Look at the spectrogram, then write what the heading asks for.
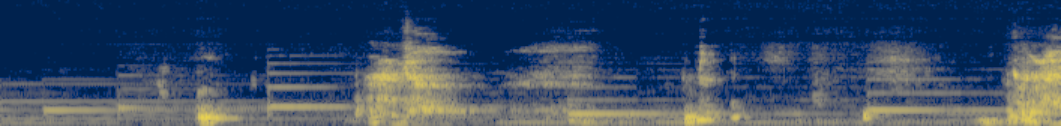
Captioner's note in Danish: bøvser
